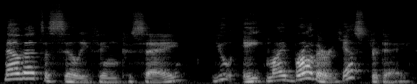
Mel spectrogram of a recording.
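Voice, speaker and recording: A man's voice: fairly high pitch, wildly swooping pitch, measured pace, a bit bright, breathy edge, exaggerated voice. A man voicing a small, brave little pig who scolds firmly and bossily in a children's storybook. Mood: scolding. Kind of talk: children's storybook read-aloud.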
